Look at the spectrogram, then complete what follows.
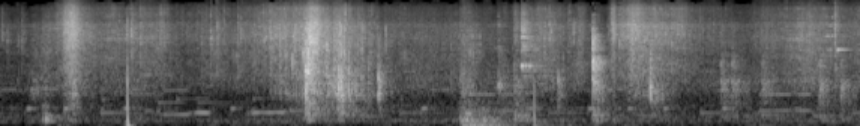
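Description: Hands scooping and scraping dry dirt and grit off an earth floor into a plastic basin: a series of gritty, rustling scrapes with a duller thud about three seconds in. Faint background music plays underneath.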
